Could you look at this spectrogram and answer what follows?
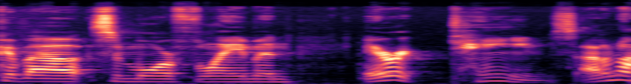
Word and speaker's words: Thames: Eric Thames. I don't know how to say this guy's. Is it Thames? I think Thames, I've Thames, heard Thames and Thames. The River Thames? if we're going by that pronunciation.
